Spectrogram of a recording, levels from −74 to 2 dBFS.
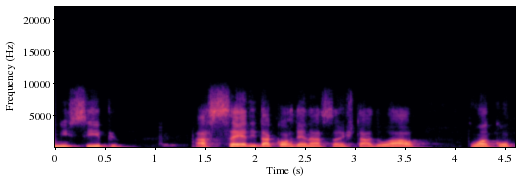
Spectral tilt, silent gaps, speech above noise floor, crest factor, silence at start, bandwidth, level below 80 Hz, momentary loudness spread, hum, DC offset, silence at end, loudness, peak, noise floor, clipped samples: -5.5 dB/octave; none; 30 dB; 16 dB; 0 s; 10 kHz; -58 dBFS; 8 LU; none; under 0.1%; 0 s; -20 LUFS; -4 dBFS; -49 dBFS; under 0.1%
